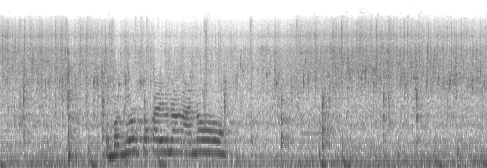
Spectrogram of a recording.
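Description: Sliced onions hit hot oil in a pan while chicken adobo is cooked, giving a steady hiss that runs throughout, with a voice speaking over the first half and a few clinks of utensils.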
